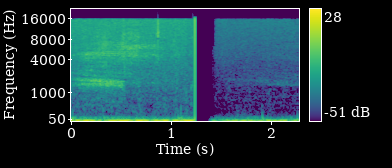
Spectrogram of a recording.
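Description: Low, steady rumble of wind buffeting an outdoor microphone. About a second and a quarter in it is broken by a click and a split second of dead silence, as at an edit cut.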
